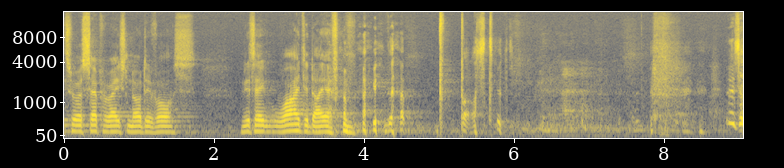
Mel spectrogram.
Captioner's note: laughter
